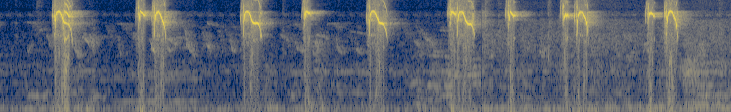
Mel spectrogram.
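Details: Chick of the sogok ontong cuckoo, its call used as a trapping lure: high, thin chirps that slur downward, given singly or in quick pairs roughly every second, in a quiet background.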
